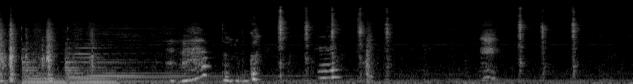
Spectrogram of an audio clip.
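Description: Soft background music with a few short voice sounds that slide upward in pitch in the middle, and a run of sharp clicks through the second half.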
